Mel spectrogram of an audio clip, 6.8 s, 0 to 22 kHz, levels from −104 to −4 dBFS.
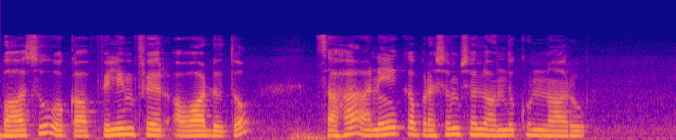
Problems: constant background noise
